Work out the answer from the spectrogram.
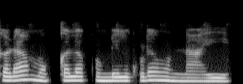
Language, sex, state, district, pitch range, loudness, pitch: Telugu, female, Telangana, Hyderabad, 160-185 Hz, -13 LUFS, 175 Hz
